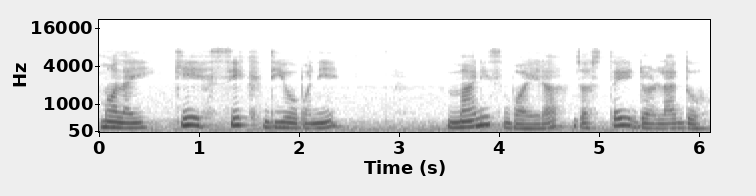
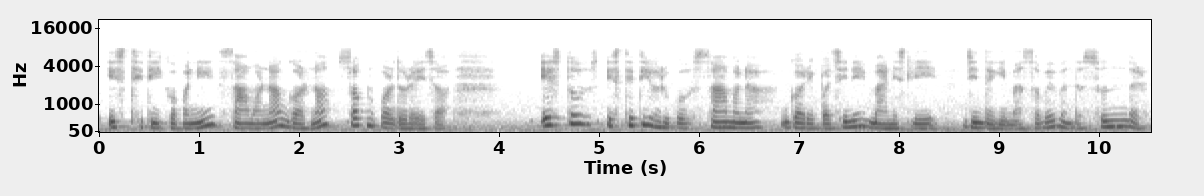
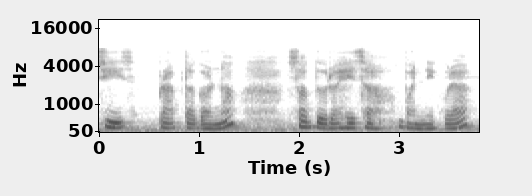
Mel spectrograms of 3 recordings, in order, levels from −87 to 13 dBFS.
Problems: background sounds at intervals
